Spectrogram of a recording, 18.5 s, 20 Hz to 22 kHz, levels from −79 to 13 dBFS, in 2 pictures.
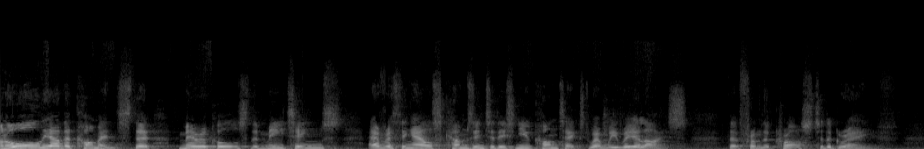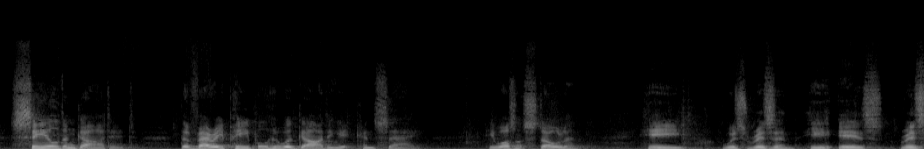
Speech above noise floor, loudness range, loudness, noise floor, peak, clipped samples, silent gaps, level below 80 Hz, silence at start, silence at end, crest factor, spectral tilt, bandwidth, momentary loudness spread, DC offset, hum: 28 dB; 6 LU; -29 LUFS; -56 dBFS; -8 dBFS; under 0.1%; none; -54 dBFS; 0 s; 0 s; 20 dB; -6 dB/octave; 15.5 kHz; 14 LU; under 0.1%; none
